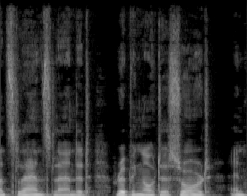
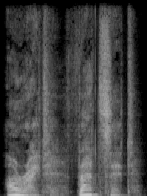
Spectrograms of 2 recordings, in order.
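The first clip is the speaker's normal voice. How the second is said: higher, slow snarl of a fed-up knight; 10 semitones higher than usual. A narrator's reading. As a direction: bite the words out, done with them. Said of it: "Astrid snarled".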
